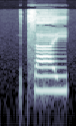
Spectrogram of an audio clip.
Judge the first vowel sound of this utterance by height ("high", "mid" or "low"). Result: low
